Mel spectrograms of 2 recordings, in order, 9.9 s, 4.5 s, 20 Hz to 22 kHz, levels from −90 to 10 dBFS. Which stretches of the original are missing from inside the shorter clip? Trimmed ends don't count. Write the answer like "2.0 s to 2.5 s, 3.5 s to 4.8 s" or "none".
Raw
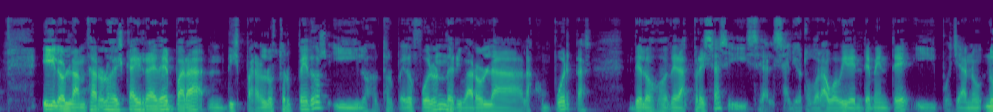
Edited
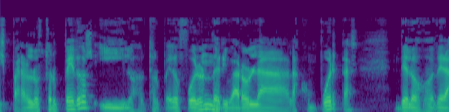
none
